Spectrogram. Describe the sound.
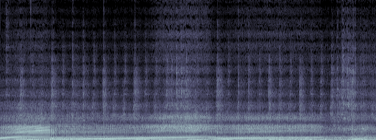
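A car engine drives hard, its pitch climbing steadily and dropping back at a few gear changes before rising again, loud and continuous throughout.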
